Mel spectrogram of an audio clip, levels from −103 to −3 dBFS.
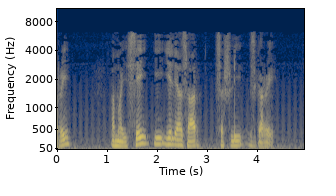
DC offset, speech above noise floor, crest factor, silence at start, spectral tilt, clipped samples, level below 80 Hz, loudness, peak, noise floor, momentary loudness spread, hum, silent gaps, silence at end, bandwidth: under 0.1%; 23 dB; 16 dB; 0 s; -7.5 dB/octave; under 0.1%; -50 dBFS; -29 LUFS; -12 dBFS; -51 dBFS; 12 LU; none; none; 0.35 s; 6.6 kHz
